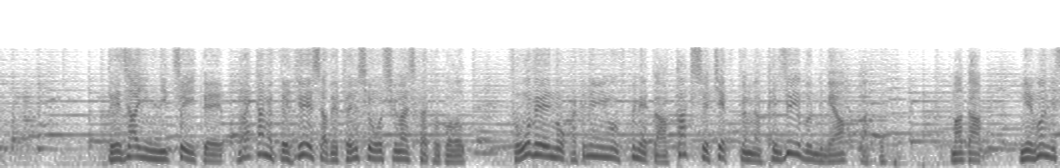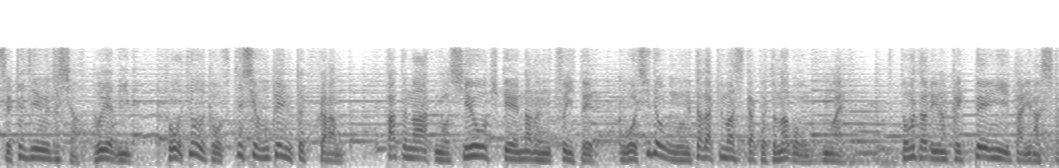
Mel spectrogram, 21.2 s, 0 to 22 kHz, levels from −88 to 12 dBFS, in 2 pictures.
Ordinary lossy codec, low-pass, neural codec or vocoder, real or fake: none; none; codec, 16 kHz, 0.5 kbps, FunCodec, trained on Chinese and English, 25 frames a second; fake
